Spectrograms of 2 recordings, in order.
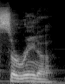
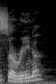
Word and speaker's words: Tsareena: you say this I I think it's Serena I I think the t is I could be wrong though all right Serena has the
